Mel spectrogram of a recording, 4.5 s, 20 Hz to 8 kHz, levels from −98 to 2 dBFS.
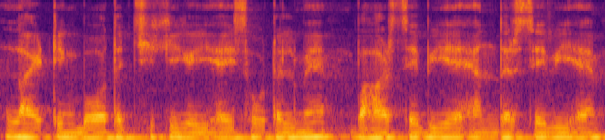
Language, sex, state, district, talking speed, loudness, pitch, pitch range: Hindi, male, Himachal Pradesh, Shimla, 225 wpm, -16 LUFS, 95 Hz, 95-100 Hz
